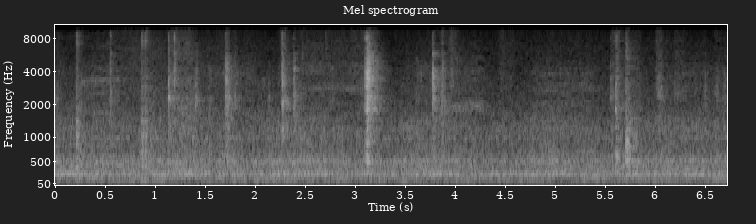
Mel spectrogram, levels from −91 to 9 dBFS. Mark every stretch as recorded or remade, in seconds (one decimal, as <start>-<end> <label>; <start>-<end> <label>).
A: 0.0-5.8 recorded; 5.8-6.7 remade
